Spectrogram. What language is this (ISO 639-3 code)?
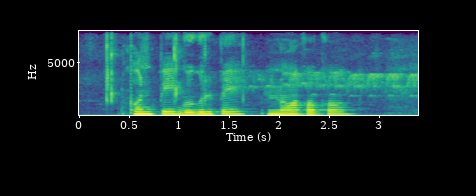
sat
